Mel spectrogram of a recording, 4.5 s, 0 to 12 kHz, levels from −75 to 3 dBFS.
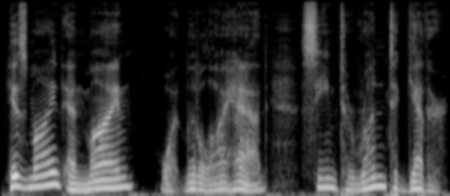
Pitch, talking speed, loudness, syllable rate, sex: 130 Hz, 135 wpm, -19 LUFS, 4.1 syllables/s, male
